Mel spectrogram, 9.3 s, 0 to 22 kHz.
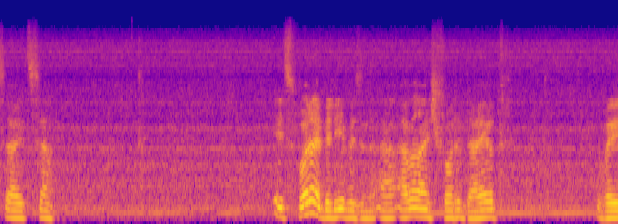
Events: [0.00, 9.25] background noise
[0.03, 0.77] man speaking
[4.07, 7.43] man speaking

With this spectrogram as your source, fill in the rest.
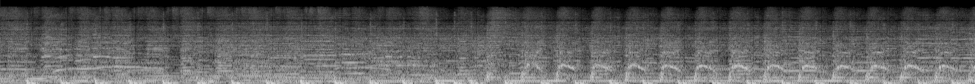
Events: [0.00, 9.75] crowd
[0.00, 9.75] music

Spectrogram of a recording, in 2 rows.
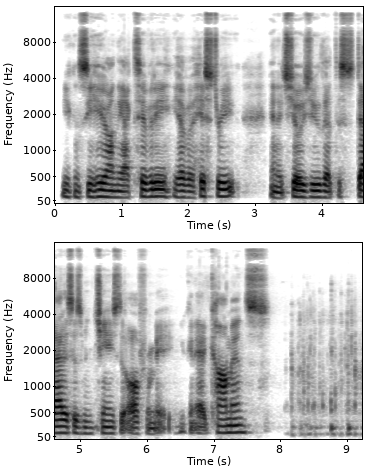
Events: [0.15, 2.82] male speech
[2.87, 3.21] breathing
[3.25, 6.37] male speech
[6.50, 7.86] male speech
[8.15, 9.22] computer keyboard

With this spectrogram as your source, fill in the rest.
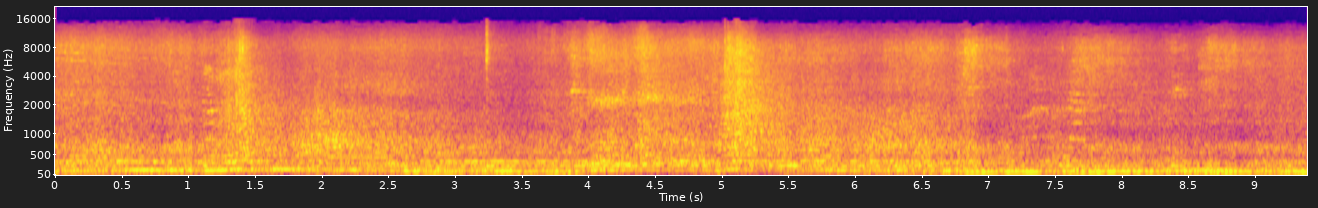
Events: [0.00, 0.56] accelerating
[0.00, 9.35] car
[1.02, 1.65] human voice
[1.08, 2.34] accelerating
[3.05, 3.30] generic impact sounds
[3.85, 4.76] accelerating
[4.98, 5.42] accelerating
[7.16, 7.90] woman speaking
[8.27, 8.52] generic impact sounds

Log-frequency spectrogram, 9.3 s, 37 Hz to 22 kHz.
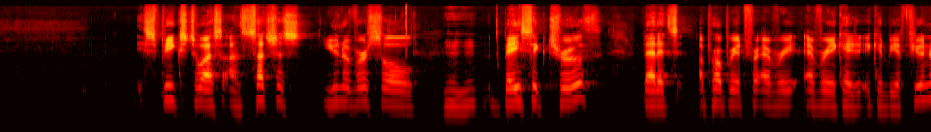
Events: [0.00, 9.31] background noise
[0.71, 1.12] human sounds
[1.31, 9.31] conversation
[1.34, 3.03] man speaking
[3.13, 3.20] tick
[3.23, 4.13] man speaking
[4.01, 4.11] tick
[4.17, 4.36] breathing
[4.42, 4.73] human voice
[4.93, 5.01] tick
[4.96, 6.01] man speaking
[6.01, 6.34] breathing
[6.42, 6.81] man speaking
[6.96, 9.31] man speaking

